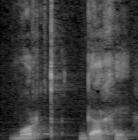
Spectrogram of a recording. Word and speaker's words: mortgage: Se escribe mortgage, mortgage. Se pronuncia mortgage, como una che al final. More, like more or less, more, mortgage, gage.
